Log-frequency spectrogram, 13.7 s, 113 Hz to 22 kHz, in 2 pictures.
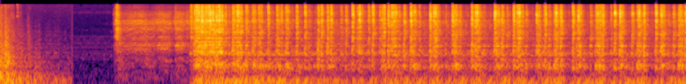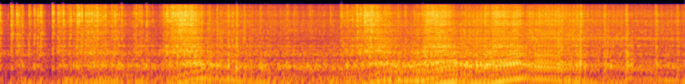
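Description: A car door shuts, then about two seconds in the Nova's turbocharged 6.0-litre LQ4 Vortec V8 starts and idles. In the second half it is revved several times, the pitch rising and falling with each blip.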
